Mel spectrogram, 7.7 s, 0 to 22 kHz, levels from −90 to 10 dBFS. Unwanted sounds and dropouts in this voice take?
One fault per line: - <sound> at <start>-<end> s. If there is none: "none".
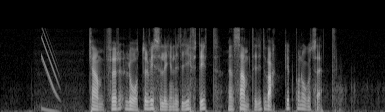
- chirp at 0.8-1.2 s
